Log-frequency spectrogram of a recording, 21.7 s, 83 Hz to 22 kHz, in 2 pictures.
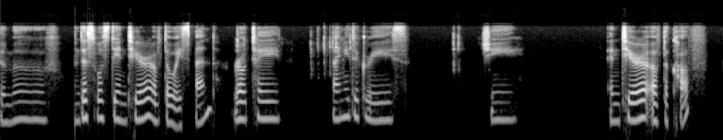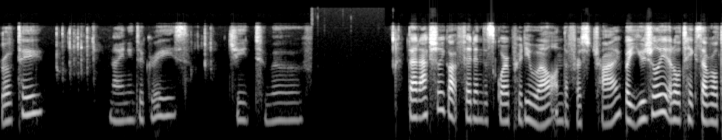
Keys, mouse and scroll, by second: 3.4 Escape, 3.5 r, 4.5 KP_Subtract, 4.9 KP_9, 5.1 Return, 5.1 KP_0, 6.7 g, 10.9 r, 11.6 KP_Subtract, 11.9 KP_9, 11.9 KP_0, 12.1 Return, 13.9 g, 15.6 shift+middle click, 16.0 shift+middle click, 16.3 shift+middle click.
